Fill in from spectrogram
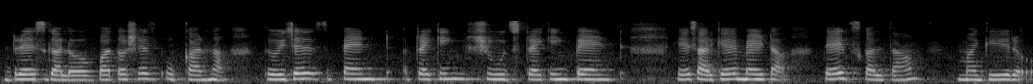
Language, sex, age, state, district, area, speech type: Goan Konkani, female, 18-30, Goa, Quepem, rural, spontaneous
